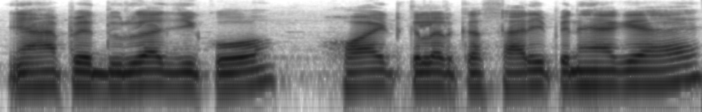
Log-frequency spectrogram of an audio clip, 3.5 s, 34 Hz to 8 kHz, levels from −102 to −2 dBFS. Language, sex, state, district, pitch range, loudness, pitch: Hindi, male, Bihar, West Champaran, 120-130 Hz, -16 LUFS, 125 Hz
